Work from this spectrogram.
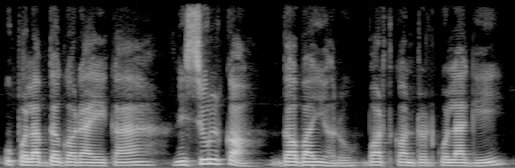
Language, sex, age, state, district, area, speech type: Nepali, female, 45-60, West Bengal, Darjeeling, rural, spontaneous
